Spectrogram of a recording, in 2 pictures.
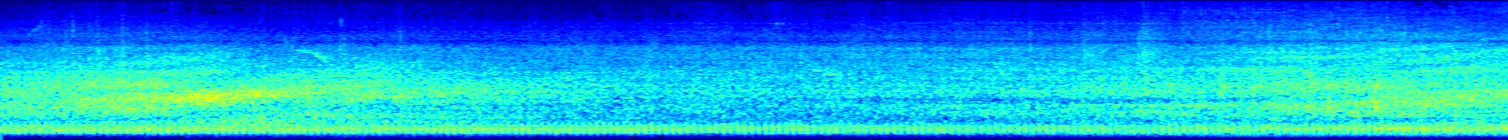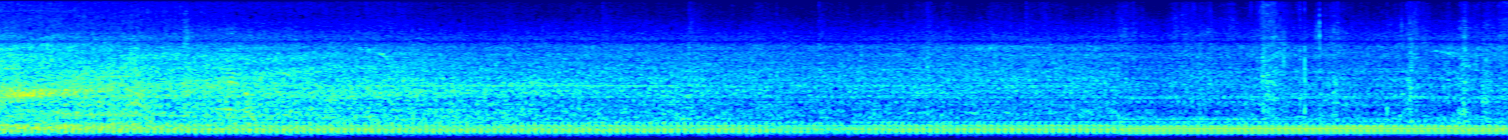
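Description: Motorbike and road traffic noise: a steady engine hum with louder passes about two seconds in and again around fourteen seconds, where the pitch rises and falls as a vehicle goes by.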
